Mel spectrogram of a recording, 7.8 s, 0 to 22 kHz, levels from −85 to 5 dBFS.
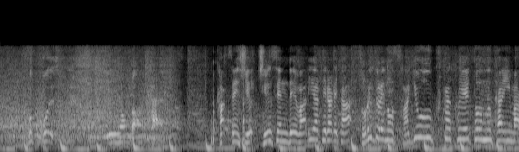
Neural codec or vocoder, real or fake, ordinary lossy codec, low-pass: codec, 44.1 kHz, 7.8 kbps, DAC; fake; none; 7.2 kHz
